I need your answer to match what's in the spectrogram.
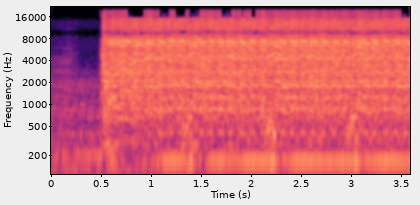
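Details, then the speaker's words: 1951 Chevy 1-ton flatbed truck with Chevy 350, first start attempt after rewiring. Starter spins steadily with a few weak, uneven puffs but never catches; spark is fat but intermittent, suspected as the cause, not confirmed. "it's getting a fat spark but it's kind of intermittent you know it ought to be like boom boom boom boom boom boom boom on that spark that it's going boom so that's not work that's not good that's not gonna start a motor"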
